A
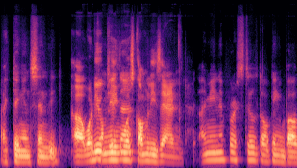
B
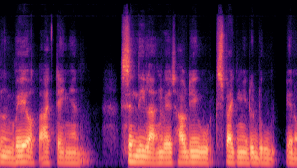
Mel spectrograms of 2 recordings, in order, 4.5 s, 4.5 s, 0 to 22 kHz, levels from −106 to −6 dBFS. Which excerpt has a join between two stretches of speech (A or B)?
A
